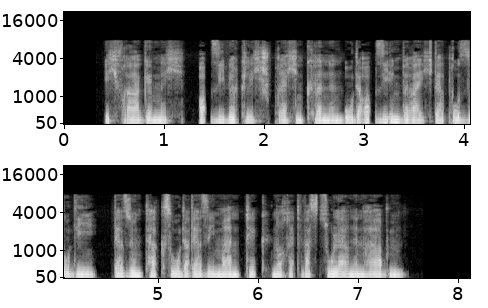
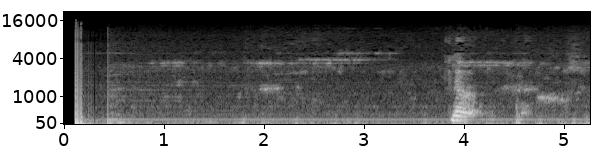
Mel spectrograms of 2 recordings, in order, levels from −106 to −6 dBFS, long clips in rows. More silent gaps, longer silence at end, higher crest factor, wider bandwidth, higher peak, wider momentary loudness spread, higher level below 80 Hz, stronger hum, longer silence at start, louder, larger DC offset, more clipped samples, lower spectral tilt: neither; first, 0.65 s vs 0 s; about the same, 18 dB vs 22 dB; second, 8 kHz vs 13.5 kHz; first, -2 dBFS vs -10 dBFS; second, 6 LU vs 23 LU; first, -28 dBFS vs -40 dBFS; neither; first, 0.4 s vs 0.1 s; first, -21 LUFS vs -33 LUFS; neither; neither; about the same, -7 dB/octave vs -7 dB/octave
